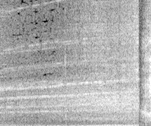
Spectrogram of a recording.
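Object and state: Nothing is struck.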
